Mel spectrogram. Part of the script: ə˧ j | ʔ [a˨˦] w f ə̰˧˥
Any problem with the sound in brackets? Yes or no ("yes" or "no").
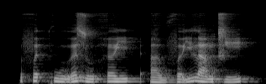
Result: yes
